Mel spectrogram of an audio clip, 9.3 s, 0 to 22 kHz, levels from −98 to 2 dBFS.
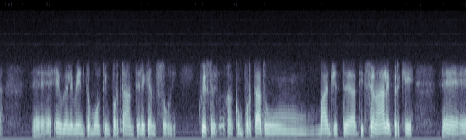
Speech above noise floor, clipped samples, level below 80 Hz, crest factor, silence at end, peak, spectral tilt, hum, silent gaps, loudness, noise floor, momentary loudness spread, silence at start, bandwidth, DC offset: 26 dB; under 0.1%; -48 dBFS; 18 dB; 0 s; -2 dBFS; -8.5 dB/octave; none; none; -20 LUFS; -45 dBFS; 10 LU; 0 s; 3.8 kHz; under 0.1%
